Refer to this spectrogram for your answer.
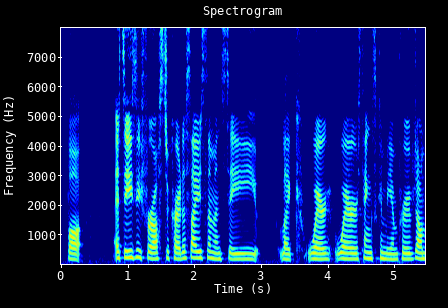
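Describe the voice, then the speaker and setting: This young adult woman, from County Donegal in Ireland and with the local accent, is a student election candidate answering interview questions in an earnest, chatty way and often self-correcting. Her medium-pitched voice is a bit bright and clean, recorded in a clean studio with no room sound.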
